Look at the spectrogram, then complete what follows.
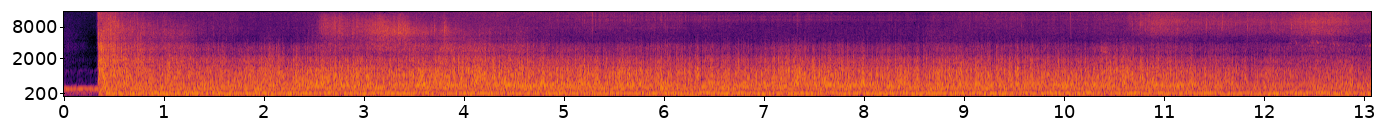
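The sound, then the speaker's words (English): A massive atomic bomb test explosion in South Australia bursts in abruptly, then becomes a loud, continuous deep roar and rumble that stays steady and overwhelming for over ten seconds, with no voices. “Then the bomb went off. The smoke went up.”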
